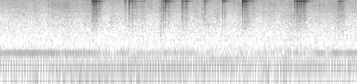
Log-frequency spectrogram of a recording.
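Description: A terry cloth plush lamb with a rattle insert is shaken, giving short, bright jingling rattles in scattered bursts. A steady low hum sits underneath throughout.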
